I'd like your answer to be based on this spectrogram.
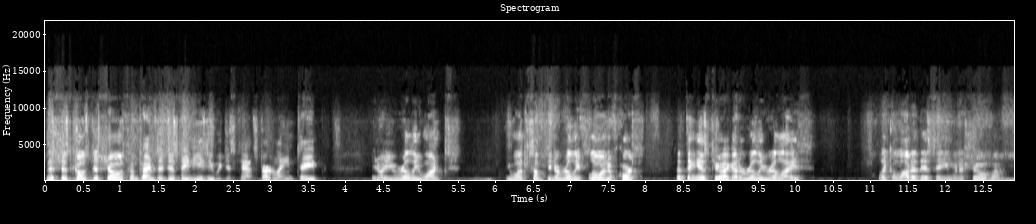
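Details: Adult man speaking; Normal voice.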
